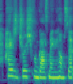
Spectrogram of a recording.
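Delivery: fast, rattled-off, rushed, words blurred. Recalling how Jerusha says her name when she opens up, imitating Jerusha's rushed intro. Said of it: "She says it so fast".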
